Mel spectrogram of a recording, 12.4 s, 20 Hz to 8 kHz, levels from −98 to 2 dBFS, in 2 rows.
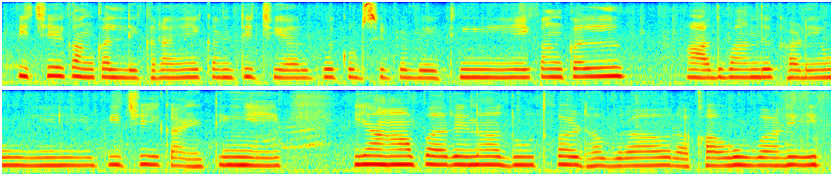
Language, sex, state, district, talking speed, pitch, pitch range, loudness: Hindi, female, Chhattisgarh, Raigarh, 165 wpm, 245 Hz, 235-260 Hz, -16 LUFS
